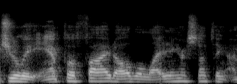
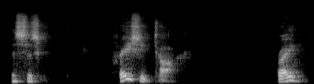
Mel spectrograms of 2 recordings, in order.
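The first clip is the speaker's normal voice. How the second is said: higher-pitched mild disbelief; incredulous, seeking agreement; disbelieving; 5 semitones higher, 4 dB louder than usual. Retold or imitated. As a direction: retell your disbelief with pitch lifted. Retold disbelief at stranger's claims.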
